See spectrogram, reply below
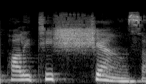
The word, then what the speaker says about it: politicians: Atenção aí também à pronúncia de politicians, ok? Com esse sh, sh, aí.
